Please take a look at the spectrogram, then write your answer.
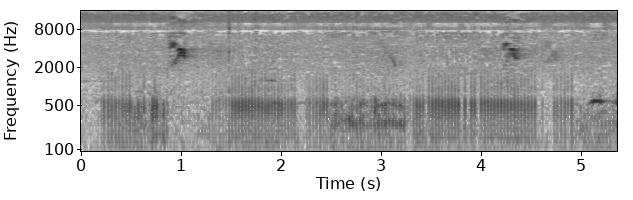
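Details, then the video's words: A cat purring as it sleeps: a rapid pulsing low hum that rises and falls with its breathing, with a couple of faint high chirps and a short whistle at the end. "Cat Purring While Sleeping"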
